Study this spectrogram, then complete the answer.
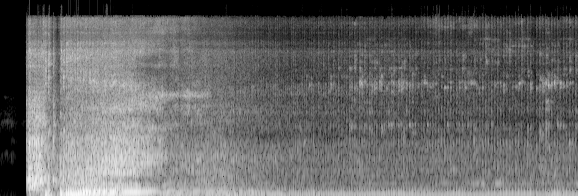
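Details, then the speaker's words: Farmall Super A tractor, freshly rewired, governor still needing work: cranks, catches and revs briefly, then settles to an even chug about four beats a second; starts and idles smoothly. "turns like a kitten sounds extremely good"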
